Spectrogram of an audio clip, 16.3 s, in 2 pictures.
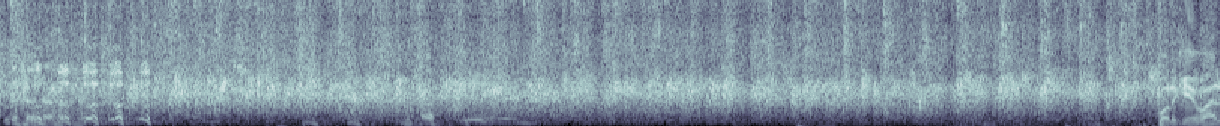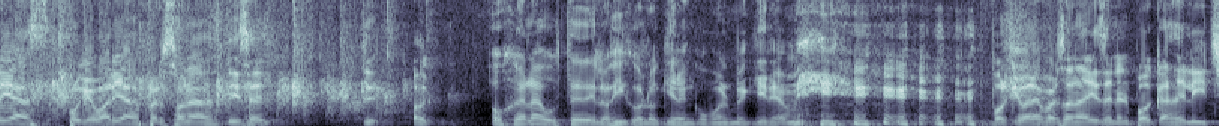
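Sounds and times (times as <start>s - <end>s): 
speech: 0.0s - 1.4s, 2.0s - 3.8s, 7.8s - 16.2s
laughter: 0.0s - 3.7s, 13.4s - 15.1s
audience applause: 0.0s - 11.2s.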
